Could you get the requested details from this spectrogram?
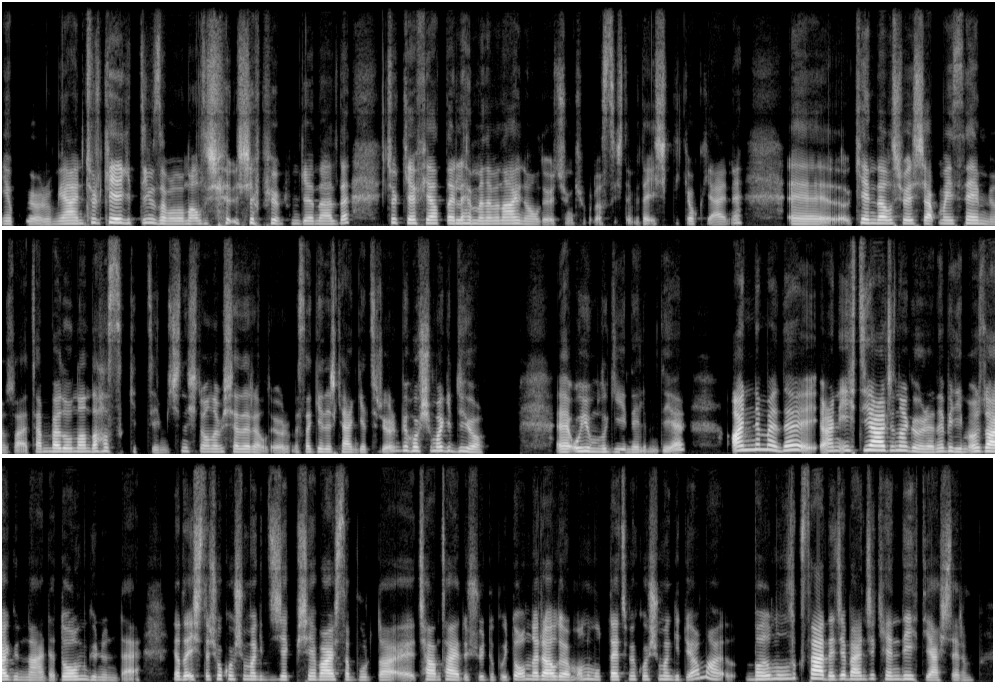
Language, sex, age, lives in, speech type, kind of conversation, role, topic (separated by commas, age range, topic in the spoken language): Turkish, female, 25-29, Germany, conversation, advice, user, Duygusal sıkıntıyla başa çıkmak için alışverişe yöneldiğiniz oluyor mu?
